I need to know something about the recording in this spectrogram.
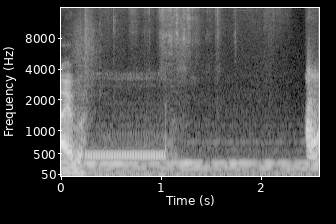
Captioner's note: phone ringing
